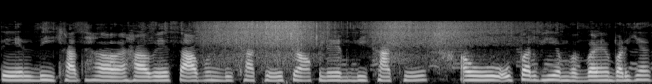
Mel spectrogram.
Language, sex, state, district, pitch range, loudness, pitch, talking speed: Chhattisgarhi, female, Chhattisgarh, Korba, 185-200 Hz, -17 LUFS, 190 Hz, 155 wpm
